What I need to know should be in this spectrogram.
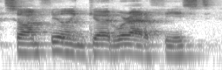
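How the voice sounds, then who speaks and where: A man's voice: mid-range voice, fairly even intonation, normal speed, reverberant. A man co-hosting a comedy podcast in casual improvised chat, with a jokey mock-regal manner. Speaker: podcast co-host.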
